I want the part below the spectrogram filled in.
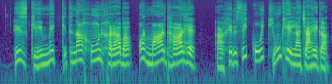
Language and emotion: Hindi, disgusted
